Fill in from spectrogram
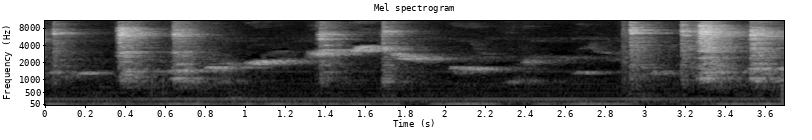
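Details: White-rumped shama in breeding condition, kept in a cage: quieter whistled notes gliding up and down between scratchy, noisy bursts, over a steady low electrical hum.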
